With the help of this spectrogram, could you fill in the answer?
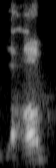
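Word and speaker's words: לאם: that word manner, how you say that is how you say la'am.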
